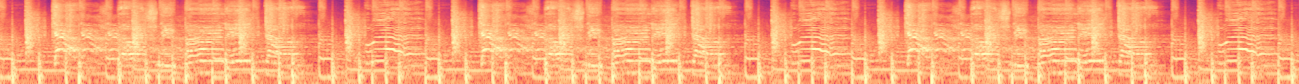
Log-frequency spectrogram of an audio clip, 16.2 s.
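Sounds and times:
pop mixshow drum beat: 0.0 - 16.2.

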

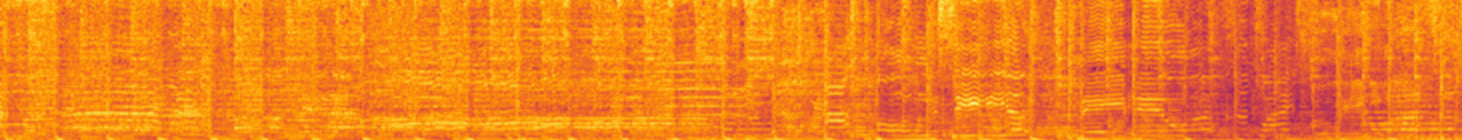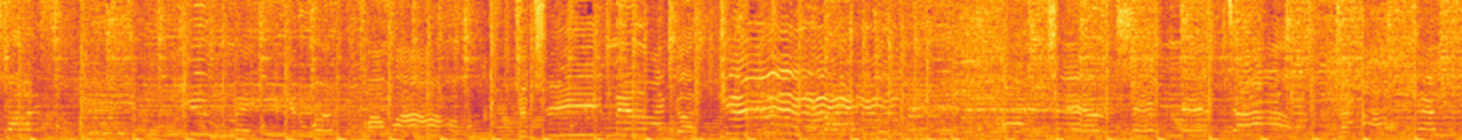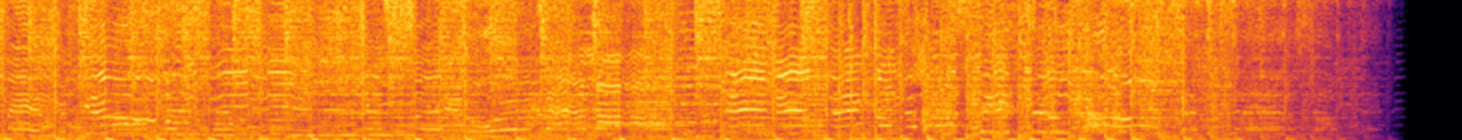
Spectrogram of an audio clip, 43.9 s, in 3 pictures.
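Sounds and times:
clean 70s drum loop: 0.0 - 42.6.

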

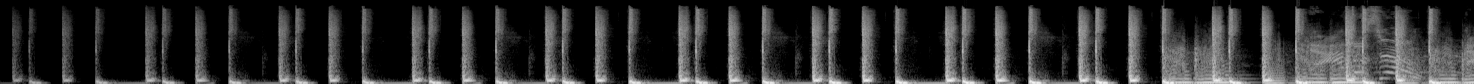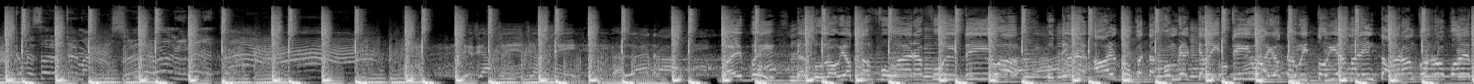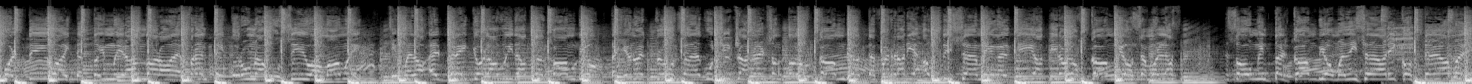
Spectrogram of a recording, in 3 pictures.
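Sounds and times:
Latin reggaeton drum groove at 90 BPM: 0.0 - 41.3, 41.9 - 44.1.

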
